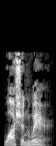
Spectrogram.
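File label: "wash-and-wear", British English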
